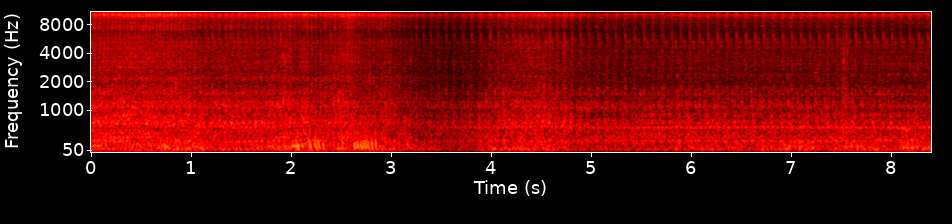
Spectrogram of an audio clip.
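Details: Pop 110i motorcycle at idle: a steady idle with uneven ticking about four times a second over the engine note. This is an abnormal engine noise with its cause not identified.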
